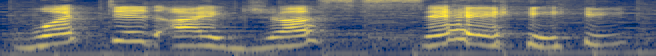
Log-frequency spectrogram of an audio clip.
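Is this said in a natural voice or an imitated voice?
imitated. It is said with imitated intonation. It copies someone else's way of talking. "That's how Kevin would say that"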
